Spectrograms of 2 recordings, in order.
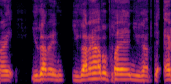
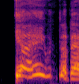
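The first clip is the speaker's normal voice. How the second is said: lost, worn-out, nearly gone voice, very high; 9 semitones higher, 4 dB louder than usual. Greeting the others on a call while sick: lost voice from being sick. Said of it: "I'm sick, so I've lost my voice".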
